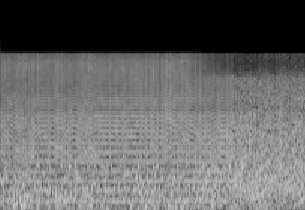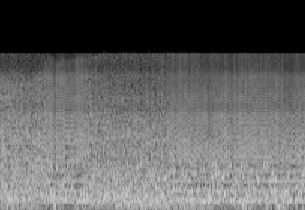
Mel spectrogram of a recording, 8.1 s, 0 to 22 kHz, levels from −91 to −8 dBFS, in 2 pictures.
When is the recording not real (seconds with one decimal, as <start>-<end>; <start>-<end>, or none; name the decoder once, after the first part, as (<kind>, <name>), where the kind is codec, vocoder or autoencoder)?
0.0-3.1 (vocoder, Vocos); 4.7-5.2; 6.3-8.1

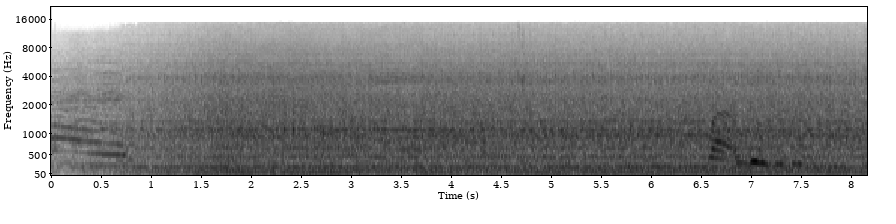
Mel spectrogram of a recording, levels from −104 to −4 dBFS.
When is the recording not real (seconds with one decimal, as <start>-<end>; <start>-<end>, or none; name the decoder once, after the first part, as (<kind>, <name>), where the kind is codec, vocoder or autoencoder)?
0.0-0.7 (codec, SNAC); 2.0-3.7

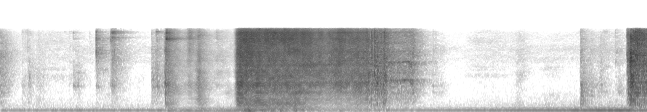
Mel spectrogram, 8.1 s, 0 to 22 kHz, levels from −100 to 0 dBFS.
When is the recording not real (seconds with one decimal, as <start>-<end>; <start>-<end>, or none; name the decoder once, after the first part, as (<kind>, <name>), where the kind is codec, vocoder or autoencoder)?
2.1-4.6 (vocoder, Vocos)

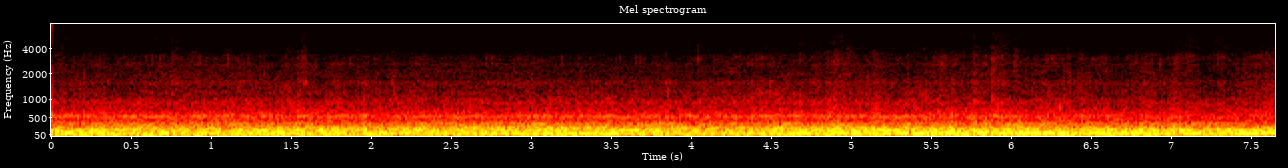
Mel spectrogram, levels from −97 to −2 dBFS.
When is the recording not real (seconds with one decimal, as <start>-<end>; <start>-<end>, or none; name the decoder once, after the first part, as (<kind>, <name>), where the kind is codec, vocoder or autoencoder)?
0.0-0.6 (codec, HILCodec); 1.3-2.2; 3.7-7.7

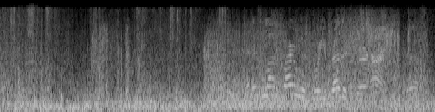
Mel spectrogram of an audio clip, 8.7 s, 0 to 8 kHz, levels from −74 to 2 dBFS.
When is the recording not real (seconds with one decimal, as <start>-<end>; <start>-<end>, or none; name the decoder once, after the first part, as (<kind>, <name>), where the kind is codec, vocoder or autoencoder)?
none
